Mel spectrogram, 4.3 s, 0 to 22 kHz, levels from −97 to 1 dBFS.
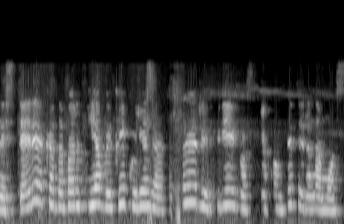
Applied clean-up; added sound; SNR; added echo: neural mask model RNNoise.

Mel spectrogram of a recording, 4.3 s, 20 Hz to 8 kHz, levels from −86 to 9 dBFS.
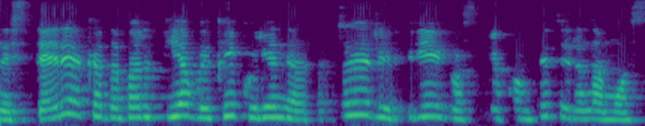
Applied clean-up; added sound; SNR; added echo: none; none; none; none.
